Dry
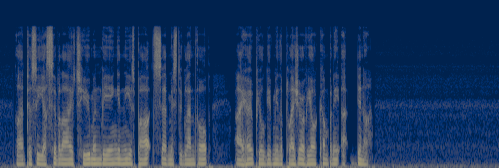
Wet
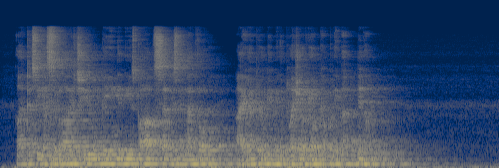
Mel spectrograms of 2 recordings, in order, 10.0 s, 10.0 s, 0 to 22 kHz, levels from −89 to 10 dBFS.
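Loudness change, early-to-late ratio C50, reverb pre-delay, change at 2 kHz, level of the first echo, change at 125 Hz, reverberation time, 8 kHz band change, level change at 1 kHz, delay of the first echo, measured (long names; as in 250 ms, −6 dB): +6.5 dB, −0.5 dB, 6 ms, +5.5 dB, −5.5 dB, +8.0 dB, 2.5 s, +3.5 dB, +5.0 dB, 40 ms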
